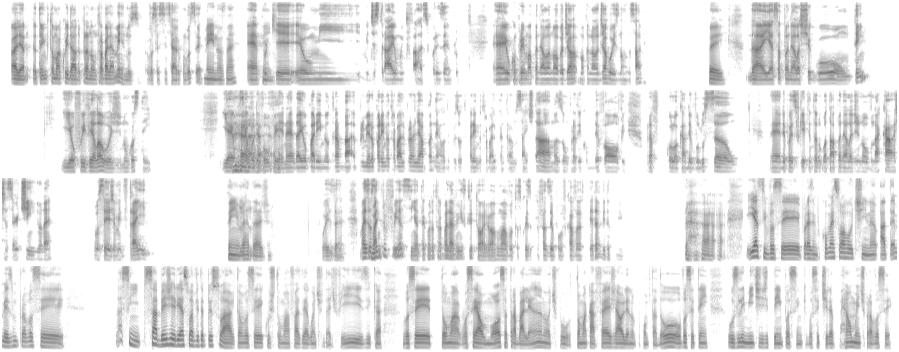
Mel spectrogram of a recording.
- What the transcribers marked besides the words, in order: tapping; laugh; chuckle
- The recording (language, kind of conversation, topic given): Portuguese, podcast, Como você estabelece limites entre trabalho e vida pessoal em casa?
